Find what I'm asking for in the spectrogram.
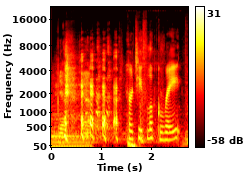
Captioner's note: laughing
